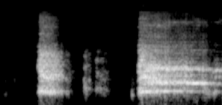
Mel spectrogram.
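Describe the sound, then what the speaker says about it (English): A dog indoors gives two loud, close barks after a knock at the door: a short bark, a few faint yips, then a longer drawn-out howling bark, with silence around them. "that's just my dog barking. Somebody knocked on the door."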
